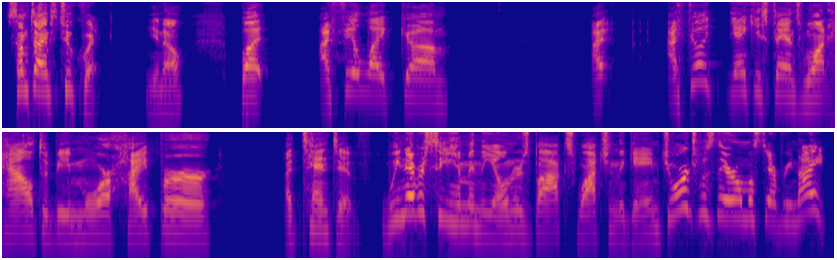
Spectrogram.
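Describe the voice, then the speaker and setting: A man with a slightly high, very clear voice hosts a fan sports show. He gives casual, conversational commentary, thinking out loud. The sound is bright and very dry. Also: very animated, normal speed, no echo.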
